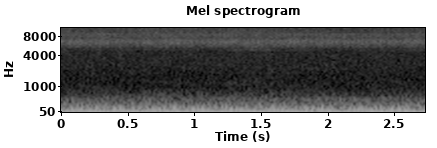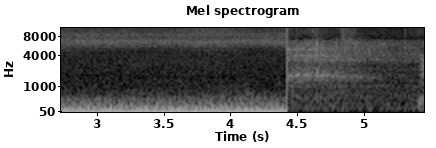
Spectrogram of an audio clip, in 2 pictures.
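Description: A vehicle engine idles with a low, steady hum.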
